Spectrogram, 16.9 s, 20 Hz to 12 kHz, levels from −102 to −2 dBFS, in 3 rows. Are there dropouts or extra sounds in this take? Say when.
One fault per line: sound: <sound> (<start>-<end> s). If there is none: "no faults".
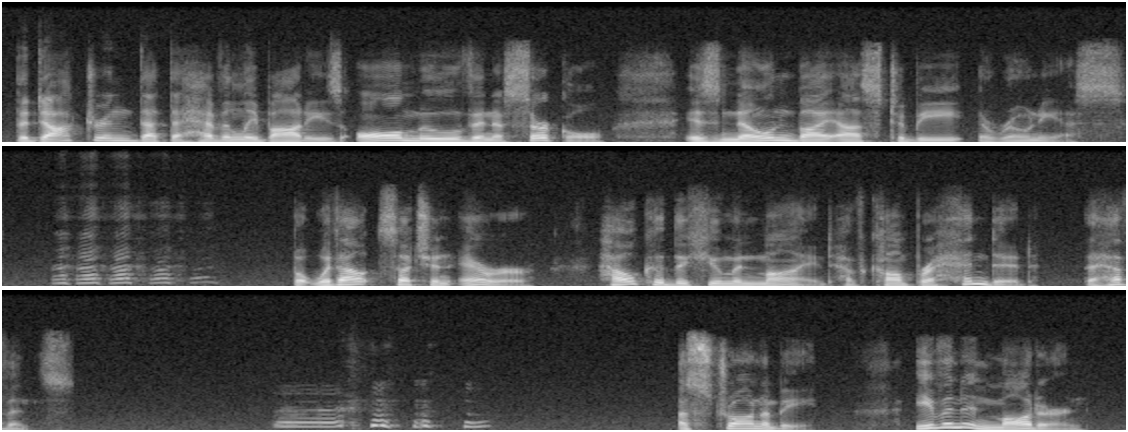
sound: laugh (5.9-6.7 s)
sound: laugh (12.6-13.7 s)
